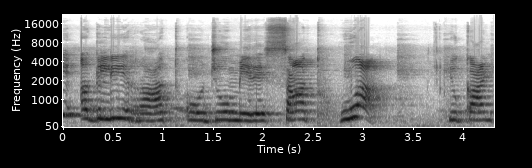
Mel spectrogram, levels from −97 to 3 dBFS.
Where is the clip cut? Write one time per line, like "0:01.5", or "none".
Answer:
none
